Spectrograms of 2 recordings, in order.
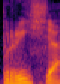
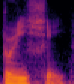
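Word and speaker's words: Breeshey: A good, on pronunciation terms, the EY at the end of Manx words isn't pronounced as you would in English, basically. But people know that, like Brisha has an EY at the end, but it's not Brishi.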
